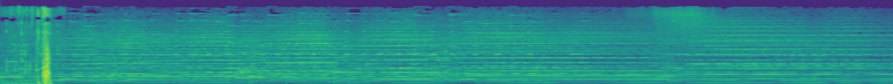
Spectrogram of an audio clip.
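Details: Soft, sustained new-age style music plays throughout after a single sharp knock near the start, with no animal sounds.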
